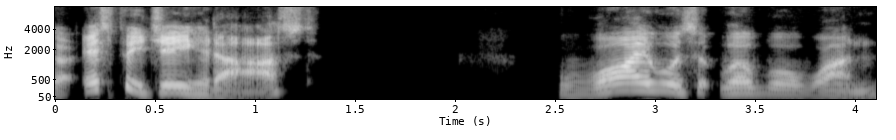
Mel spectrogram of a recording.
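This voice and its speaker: A man speaks with lively intonation, the sound dry with no echo and the background quiet. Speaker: podcast host and role-player; podcast host. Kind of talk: casual chat. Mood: relaxed, friendly. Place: home room. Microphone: studio mic.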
